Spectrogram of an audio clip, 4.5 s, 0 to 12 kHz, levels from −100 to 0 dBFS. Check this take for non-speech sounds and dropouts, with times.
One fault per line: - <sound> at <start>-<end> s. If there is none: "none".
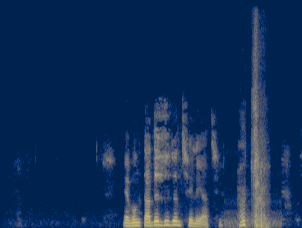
- sneeze at 3.6-4.1 s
